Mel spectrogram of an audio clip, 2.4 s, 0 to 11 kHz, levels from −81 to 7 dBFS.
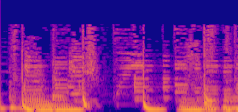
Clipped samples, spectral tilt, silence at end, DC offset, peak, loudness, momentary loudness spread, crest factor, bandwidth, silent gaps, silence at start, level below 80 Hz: under 0.1%; -10.5 dB/octave; 0 s; under 0.1%; -6 dBFS; -22 LUFS; 5 LU; 12 dB; 5.8 kHz; none; 0 s; -22 dBFS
